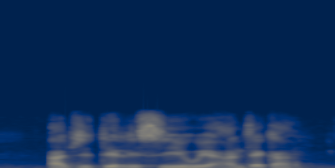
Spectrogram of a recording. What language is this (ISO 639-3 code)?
tso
